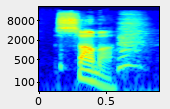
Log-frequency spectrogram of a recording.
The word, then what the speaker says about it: Sama: Kaguya, which is close enough, but you just said Sami or something? It's Sama. – Yeah, that was S-A-M-A. That one's not that hard. – Sama.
